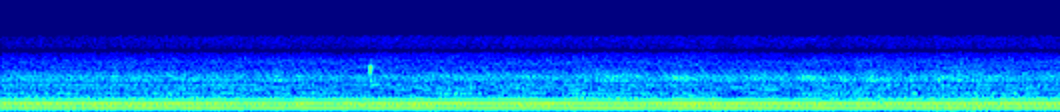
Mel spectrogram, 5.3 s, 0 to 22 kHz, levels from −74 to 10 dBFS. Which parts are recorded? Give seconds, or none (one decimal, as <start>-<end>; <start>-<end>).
0.0-1.2; 4.4-5.3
